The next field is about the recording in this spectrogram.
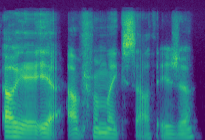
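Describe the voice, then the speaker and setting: A young man from Bangladesh, a podcast guest talking in a halting way with many fillers. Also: lowish voice, no room sound, clean studio sound. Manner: halting, filler-heavy, says like a lot. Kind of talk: casual podcast chat.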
